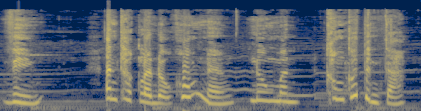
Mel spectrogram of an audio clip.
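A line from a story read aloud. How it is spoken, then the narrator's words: Screaming. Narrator (Vietnamese): Khâm thét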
